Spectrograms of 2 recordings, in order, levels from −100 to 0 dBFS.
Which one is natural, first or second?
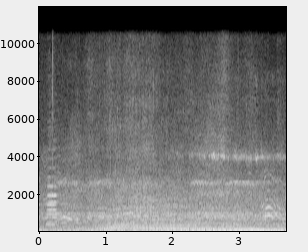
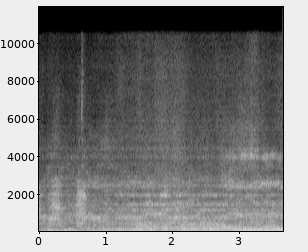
first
